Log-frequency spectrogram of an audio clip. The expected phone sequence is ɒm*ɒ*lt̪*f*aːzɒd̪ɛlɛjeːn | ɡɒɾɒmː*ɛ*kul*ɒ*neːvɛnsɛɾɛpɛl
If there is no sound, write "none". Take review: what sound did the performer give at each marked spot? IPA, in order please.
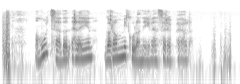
u, s, i, ɒ

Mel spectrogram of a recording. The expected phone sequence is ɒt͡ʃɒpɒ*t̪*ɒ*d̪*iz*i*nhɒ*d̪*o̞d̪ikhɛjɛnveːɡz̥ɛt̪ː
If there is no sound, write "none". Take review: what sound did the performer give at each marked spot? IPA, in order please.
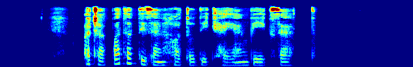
t̪, t̪, ɛ, t̪

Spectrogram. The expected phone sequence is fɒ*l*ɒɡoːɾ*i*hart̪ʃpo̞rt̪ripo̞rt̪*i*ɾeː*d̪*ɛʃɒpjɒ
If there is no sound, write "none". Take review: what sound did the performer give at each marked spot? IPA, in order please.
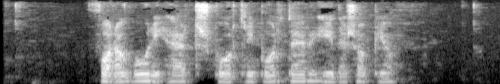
ɾ, i, ɛ, d̪

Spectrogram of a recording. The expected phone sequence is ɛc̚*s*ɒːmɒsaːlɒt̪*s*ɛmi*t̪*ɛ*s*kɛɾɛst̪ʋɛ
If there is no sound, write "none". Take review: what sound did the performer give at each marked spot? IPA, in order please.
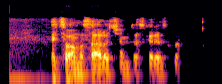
s, ʃ, t̪, s

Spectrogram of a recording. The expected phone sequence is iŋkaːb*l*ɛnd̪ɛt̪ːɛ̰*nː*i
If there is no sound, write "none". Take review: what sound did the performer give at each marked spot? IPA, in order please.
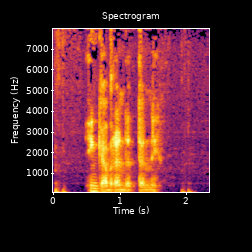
r, nː

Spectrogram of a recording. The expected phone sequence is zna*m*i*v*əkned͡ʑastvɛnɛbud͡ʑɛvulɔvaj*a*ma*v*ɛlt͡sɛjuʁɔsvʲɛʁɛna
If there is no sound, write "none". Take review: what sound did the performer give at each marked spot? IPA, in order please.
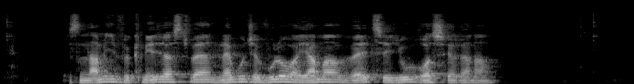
m, v, a, v

